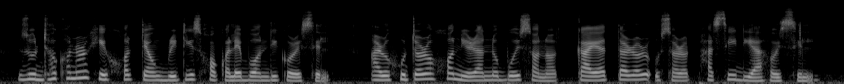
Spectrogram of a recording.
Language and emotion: Assamese, neutral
